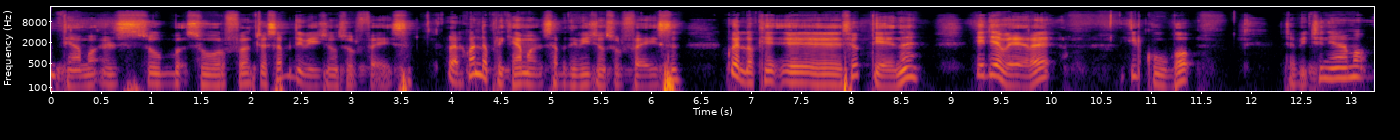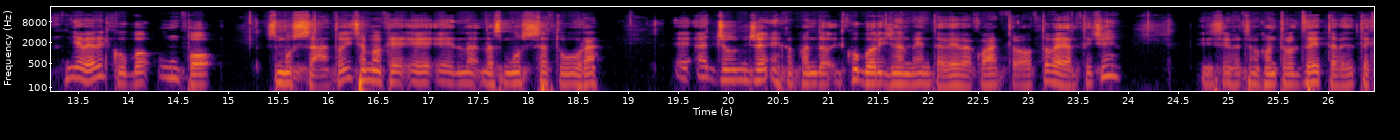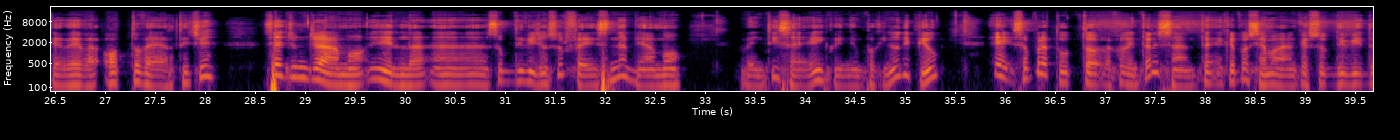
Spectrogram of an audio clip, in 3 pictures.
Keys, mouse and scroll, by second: 11.9 scroll up 1, 25.4 ctrl+z, 28.8 click.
